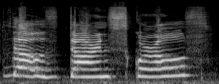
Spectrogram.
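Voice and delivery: put-on grumpy old man shouting slowly at squirrels; old man yelling. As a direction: shake a fist and drag out the curse. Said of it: "shook his old man fist and yelled".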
